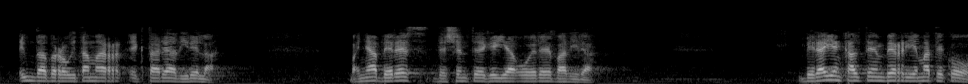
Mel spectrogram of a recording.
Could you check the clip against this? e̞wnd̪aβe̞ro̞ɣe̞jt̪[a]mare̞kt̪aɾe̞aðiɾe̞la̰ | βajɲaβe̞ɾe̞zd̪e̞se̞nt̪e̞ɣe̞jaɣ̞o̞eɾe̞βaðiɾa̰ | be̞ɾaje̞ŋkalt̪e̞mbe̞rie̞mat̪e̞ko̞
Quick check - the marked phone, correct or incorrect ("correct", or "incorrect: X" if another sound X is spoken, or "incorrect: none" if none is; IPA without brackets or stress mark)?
correct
